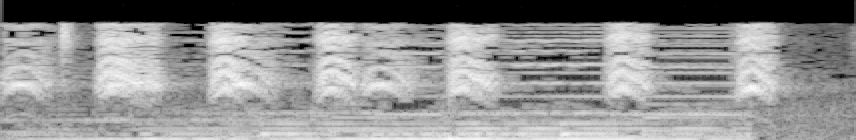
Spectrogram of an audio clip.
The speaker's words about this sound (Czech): Oslušni bolje. Vrane, uplašene od sobstvenog krika, u krik se pretvaraju.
